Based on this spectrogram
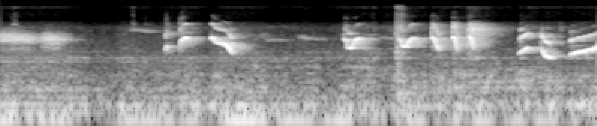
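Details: Horsfield's babbler, a tutor recording for songbirds: an opening burred note, then spaced bright whistled downslurs, a sharp click, and a closing run of repeated notes with upward-sweeping whistles.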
